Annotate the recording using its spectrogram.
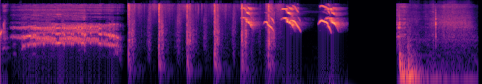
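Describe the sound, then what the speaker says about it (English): Sound effects for a miniature farm diorama: a rapid run of short clucks and a few high chirping squawks from a chicken, close and loud, then a brief pause before a sharp noisy burst at the end. "Chicken."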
